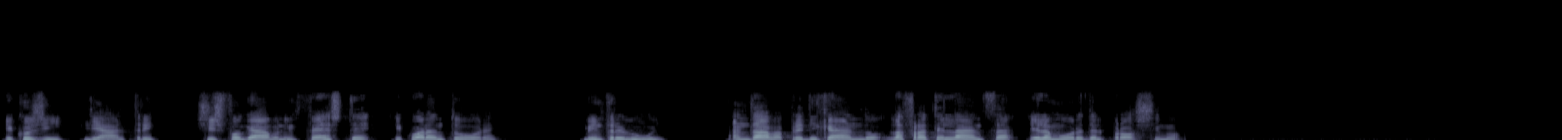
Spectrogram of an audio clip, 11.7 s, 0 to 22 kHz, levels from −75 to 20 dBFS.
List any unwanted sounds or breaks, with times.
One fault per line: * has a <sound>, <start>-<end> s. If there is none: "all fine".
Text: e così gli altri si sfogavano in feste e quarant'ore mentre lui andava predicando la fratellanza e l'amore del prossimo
all fine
